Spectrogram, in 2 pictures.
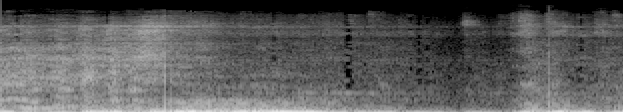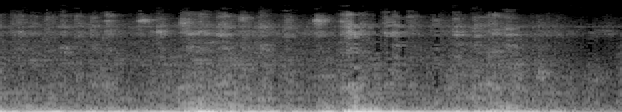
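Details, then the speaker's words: Truck with a FiTech intake manifold, refitted with Deatschwerks injectors and a new HP Tuners calibration just flashed: on a start with no throttle the engine fires, revs briefly, then stumbles and dies. Tuning still being worked out. "Okay, so it sounds like we are closer. It did fire without me giving it gas, but then it stumbled and died."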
